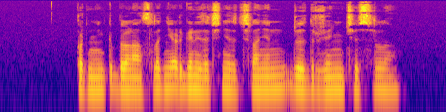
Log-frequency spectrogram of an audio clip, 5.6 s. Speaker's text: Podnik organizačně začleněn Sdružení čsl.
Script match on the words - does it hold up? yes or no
no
